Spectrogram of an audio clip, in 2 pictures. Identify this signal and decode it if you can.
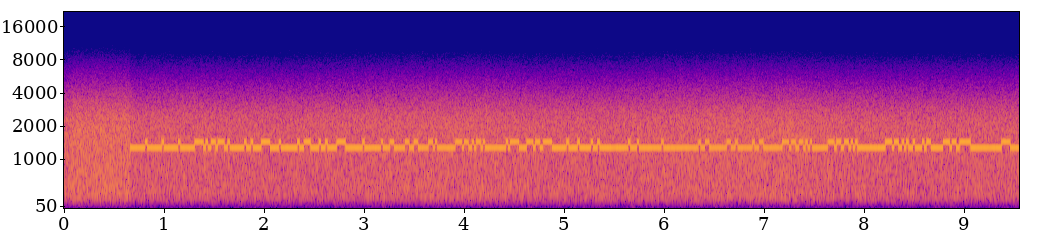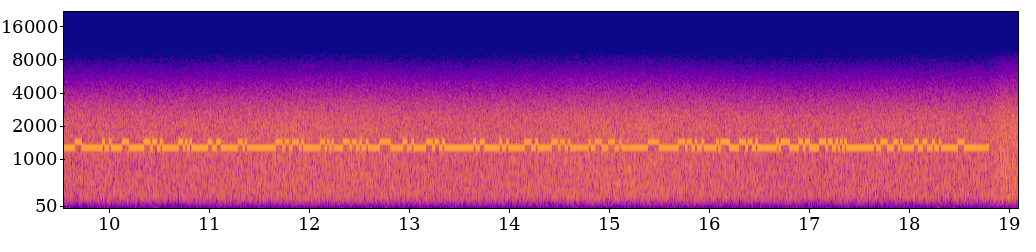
RTTY (45.45 baud, 170 Hz shift), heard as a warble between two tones, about 1360 Hz centre, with radio static. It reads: 9A9UIG DE OK1WPW R R FB TOM. RIG HR 50 W, ANT 3 EL YAGI.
